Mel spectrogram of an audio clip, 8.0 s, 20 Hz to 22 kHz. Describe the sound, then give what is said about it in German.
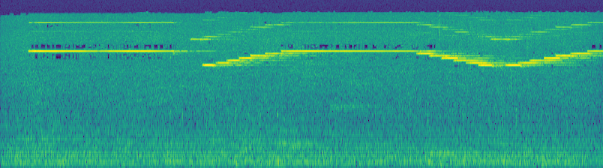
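The highest tones of a pipe organ, from its smallest pipes of about 2 centimetres: very high, thin tones sustain and glide between pitches, piercing and whistle-like, over a steady low background rumble, with no one speaking. “Also hier ist nicht gerade das Mikro kaputt, sondern das sind die höchsten Töne.”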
